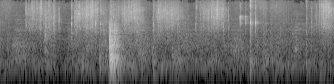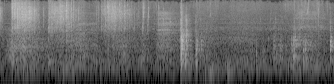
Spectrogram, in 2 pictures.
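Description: Hand brayer rolling ink over a textured aluminium-foil printing plate: faint, repeated soft swishing and crinkling strokes. A sharp knock about two seconds in, and a softer one near ten seconds.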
